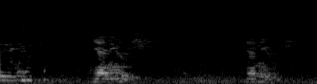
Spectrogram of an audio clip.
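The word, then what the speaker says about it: Janusz: Yanush. Yanush. It's kind of a harder one to say because it's a Polish name.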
